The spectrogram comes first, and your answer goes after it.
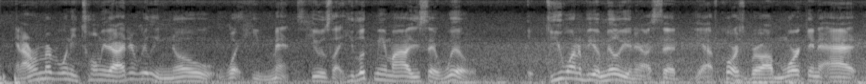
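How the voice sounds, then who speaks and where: Amid noticeable background noise and audible room echo, a man with fairly high pitch talks at a very fast pace with very wide pitch swings. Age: 20s. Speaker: online business coach. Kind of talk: casual vlog monologue. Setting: on location in Miami. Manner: animated.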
